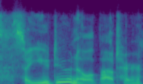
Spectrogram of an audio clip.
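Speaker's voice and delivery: slow, swooping, laugh-tinged cackling. Retelling a man's reply when asked if the deal was for her, imitating a cackle. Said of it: "he kind of cackles a little bit and goes".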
